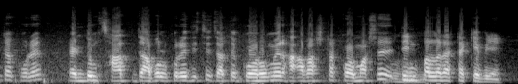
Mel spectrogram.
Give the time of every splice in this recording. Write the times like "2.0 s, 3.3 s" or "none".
3.9 s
